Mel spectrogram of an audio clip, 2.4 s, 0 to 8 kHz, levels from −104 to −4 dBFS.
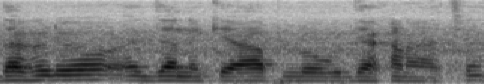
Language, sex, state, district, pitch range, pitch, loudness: Garhwali, male, Uttarakhand, Tehri Garhwal, 140-155 Hz, 145 Hz, -19 LUFS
